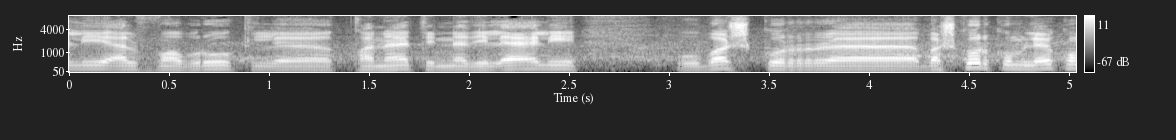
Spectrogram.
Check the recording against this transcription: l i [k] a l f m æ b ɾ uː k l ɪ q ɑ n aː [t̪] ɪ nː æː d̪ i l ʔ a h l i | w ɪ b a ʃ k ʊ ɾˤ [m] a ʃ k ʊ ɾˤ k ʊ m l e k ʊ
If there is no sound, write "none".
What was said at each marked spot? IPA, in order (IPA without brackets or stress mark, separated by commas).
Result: ʔ, t̪, b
